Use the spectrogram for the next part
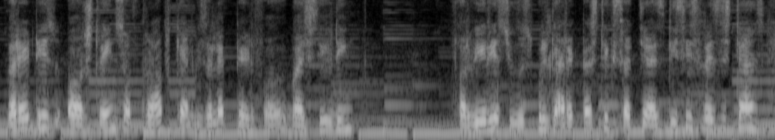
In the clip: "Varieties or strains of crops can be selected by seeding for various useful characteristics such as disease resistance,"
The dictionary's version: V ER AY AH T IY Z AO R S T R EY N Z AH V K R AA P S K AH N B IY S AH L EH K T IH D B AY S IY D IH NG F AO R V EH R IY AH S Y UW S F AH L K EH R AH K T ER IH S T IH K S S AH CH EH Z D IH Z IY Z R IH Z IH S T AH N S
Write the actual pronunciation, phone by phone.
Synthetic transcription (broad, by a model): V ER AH T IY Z AO R S T R EY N S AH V K R AA P S K AH N B IY S AH L EH K T IH D B AY S IY D IH NG F AO R V EH R IY AH S Y UW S F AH L K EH R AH K T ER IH S T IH K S S AH CH EH Z D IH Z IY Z R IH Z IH S T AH N S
